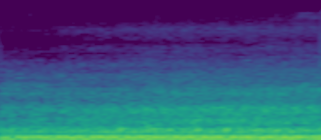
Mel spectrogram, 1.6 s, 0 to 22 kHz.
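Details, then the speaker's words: 2007 Kawasaki Ninja 500R twin with an aftermarket exhaust, riding after carb cleaning: deep, even pulsing burble, nice tone but not overpowering, no rattles or misses; not overheating, shifting good; normal exhaust note. "that exhaust is hilarious man it sounds really good for a V2 and it sounds good it's not overpowering but it definitely has a nice tone to it"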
